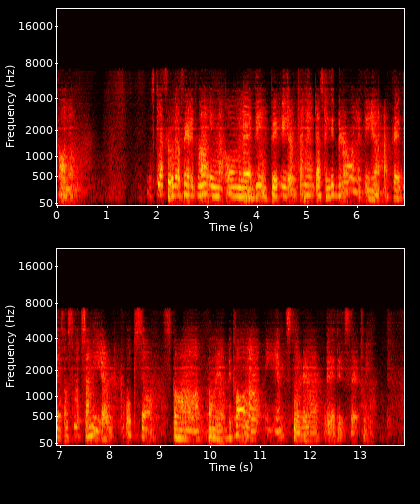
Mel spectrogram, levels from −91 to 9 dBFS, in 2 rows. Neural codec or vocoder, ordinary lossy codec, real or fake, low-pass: codec, 44.1 kHz, 0.9 kbps, DAC; none; fake; 7.2 kHz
